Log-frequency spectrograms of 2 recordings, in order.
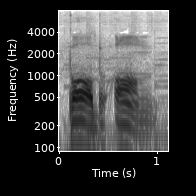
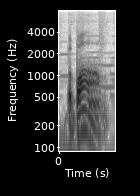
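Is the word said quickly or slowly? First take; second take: slowly; quickly. First: The word is said slowly, with both syllables clear. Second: The word is said quickly, with a reduced first syllable. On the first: "The correct answer was" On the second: "if you say it quickly, it goes"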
